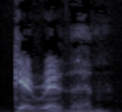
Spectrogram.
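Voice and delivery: lightly voiced gruff thug; low gruff order. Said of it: "A gruff voice rings out".

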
